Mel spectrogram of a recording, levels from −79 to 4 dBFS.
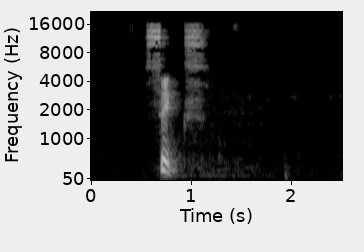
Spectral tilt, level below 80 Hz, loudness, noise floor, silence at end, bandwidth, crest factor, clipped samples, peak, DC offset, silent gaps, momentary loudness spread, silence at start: -0.5 dB/octave; -80 dBFS; -23 LUFS; -71 dBFS; 1.35 s; 16.5 kHz; 26 dB; under 0.1%; -4 dBFS; under 0.1%; none; 11 LU; 0.55 s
